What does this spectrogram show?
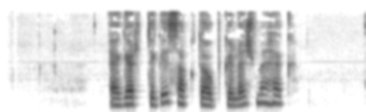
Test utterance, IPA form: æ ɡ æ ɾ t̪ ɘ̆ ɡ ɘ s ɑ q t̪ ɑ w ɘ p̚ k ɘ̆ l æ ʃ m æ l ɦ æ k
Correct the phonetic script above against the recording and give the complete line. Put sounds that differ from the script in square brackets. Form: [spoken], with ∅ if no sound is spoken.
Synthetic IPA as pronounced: æ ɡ æ ɾ t̪ ɘ̆ ɡ ɘ s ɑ q t̪ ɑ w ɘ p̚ k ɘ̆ l æ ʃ m æ [∅] ɦ æ k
